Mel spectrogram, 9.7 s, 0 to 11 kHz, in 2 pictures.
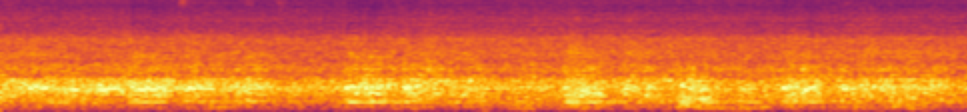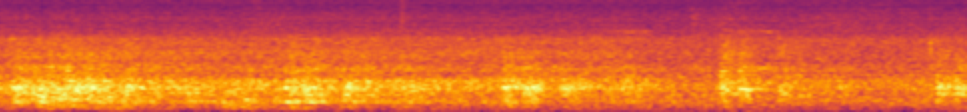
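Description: Kyoto Municipal Subway 20 series train with Mitsubishi SiC inverter drive running at speed, heard inside the car: a steady rumble of wheels on rail with small recurring swells, easing slightly near the end.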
